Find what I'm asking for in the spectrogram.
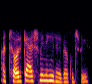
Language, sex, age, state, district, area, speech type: Hindi, female, 30-45, Madhya Pradesh, Jabalpur, urban, conversation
